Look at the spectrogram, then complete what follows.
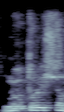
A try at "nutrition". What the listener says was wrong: Nutrition. If he's stressing again on that R, right? So this is the correct pronunciation.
